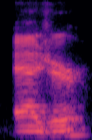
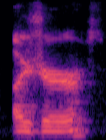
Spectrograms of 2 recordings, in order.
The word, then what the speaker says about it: Azure: is azure the set most people will call it azure some people call it azure there's you know however you pronounce it's fine um i will make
